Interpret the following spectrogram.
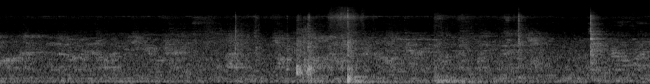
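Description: Indistinct background talk with a few sharp clicks and knocks; the sharpest, just before the end, is a steel ladle striking the aluminium kadai as stirring begins.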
